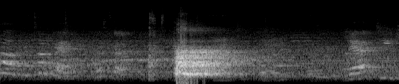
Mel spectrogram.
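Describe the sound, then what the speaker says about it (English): A dog barks at passers-by walking down the street, one loud sharp bark burst standing out near the middle, then a softer yelp later, with people talking throughout. "With Ava, the way she barks at the people walking down the street"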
